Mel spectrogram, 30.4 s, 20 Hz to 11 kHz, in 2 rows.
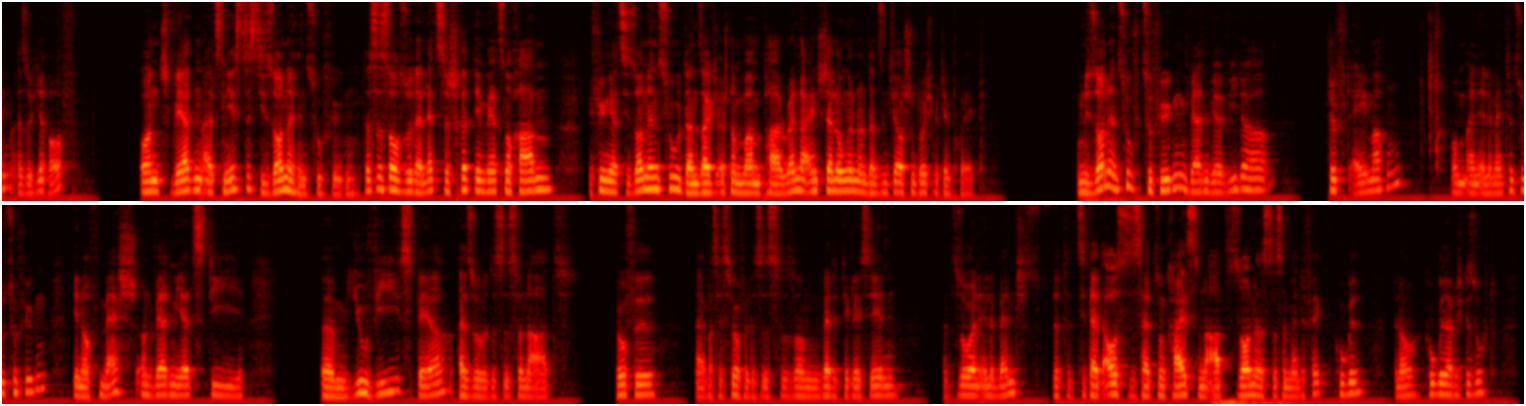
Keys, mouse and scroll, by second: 0.6 scroll down 2, 1.0-24.0 middle drag.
